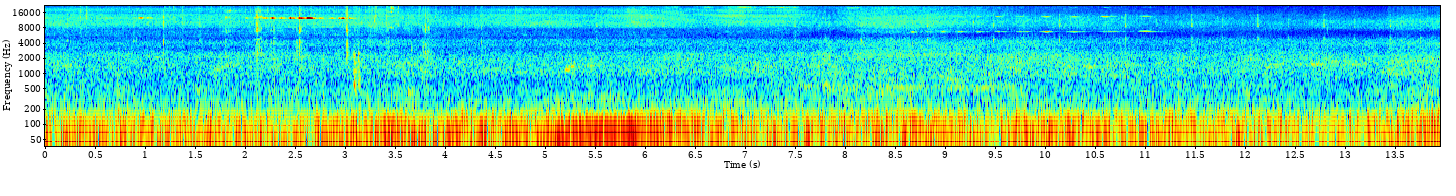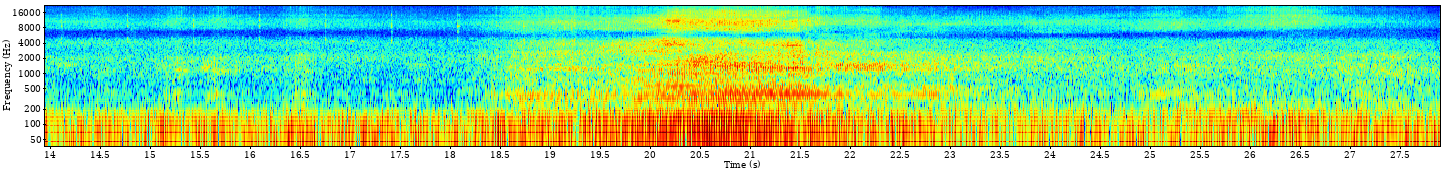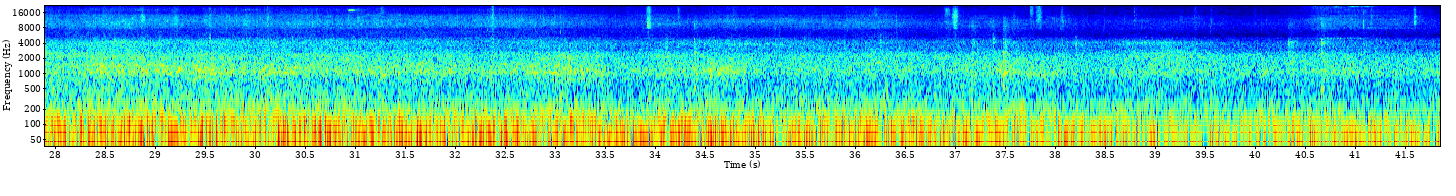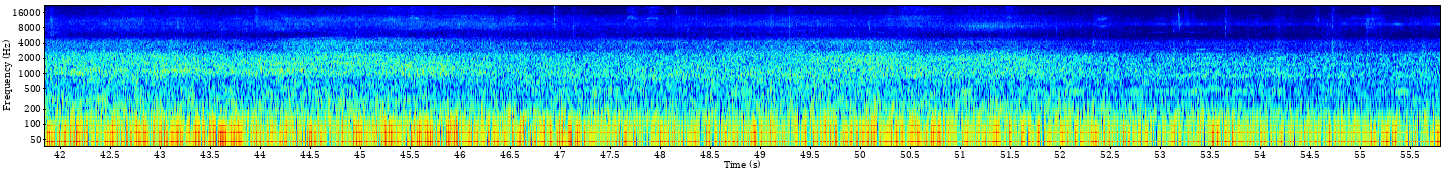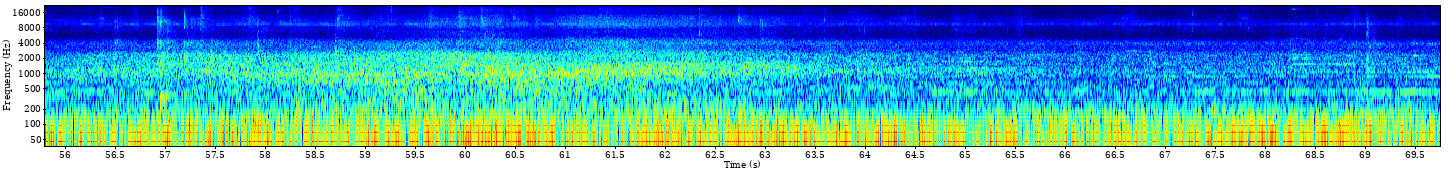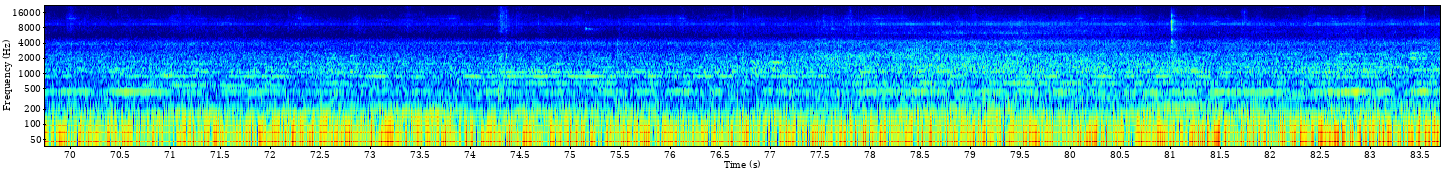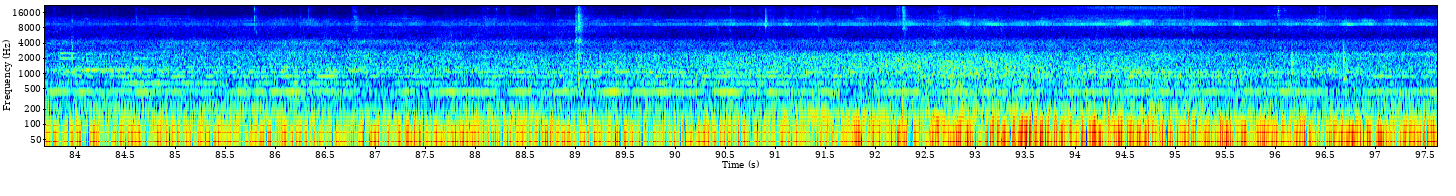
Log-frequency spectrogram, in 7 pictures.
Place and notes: Lequn 3rd Rd., Taipei City - Environmental sounds on the street
Environmental sounds on the street, Traffic Sound
Please turn up the volume
Binaural recordings, Zoom H4n+ Soundman OKM II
